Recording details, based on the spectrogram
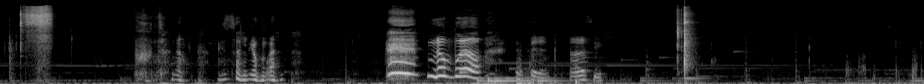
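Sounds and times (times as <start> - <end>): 
Coca-Cola can opening with a pop and fizzy hiss: 0.1 - 0.6
speech: 1.7 - 3.1, 3.9 - 6.1.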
